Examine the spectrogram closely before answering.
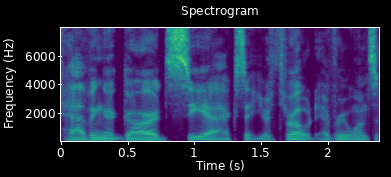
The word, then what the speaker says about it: seax: It's pronounced sachs, the guard said, pronouncing the word with a short a sound and shortening it to one syllable.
